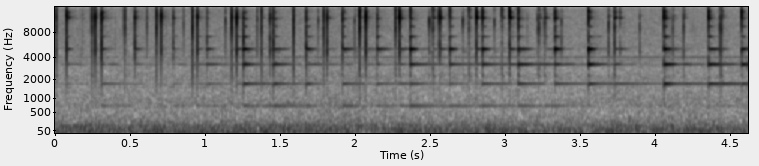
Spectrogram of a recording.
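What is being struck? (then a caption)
Thin glass brandy snifter. Long nails tap and clink rapidly on the rounded bowl of a thin, nearly empty glass balloon brandy snifter, giving a bright, chime-like ring with faint sustained tones near 700 Hz, 1.7 kHz and 3.3 kHz. The clicks blur into a steady patter over a constant low rumble throughout.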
